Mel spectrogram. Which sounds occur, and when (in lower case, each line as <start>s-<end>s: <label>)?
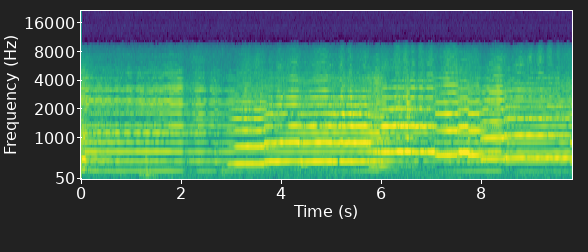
0.0s-9.8s: music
